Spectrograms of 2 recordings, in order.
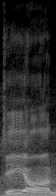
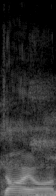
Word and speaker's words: Dion: Ken Moats, number 20, and I was mispronouncing Dion Bartley's name. It's Dion Bartley, not Dion, as I thought it was.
